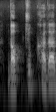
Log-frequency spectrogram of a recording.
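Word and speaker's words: 넓죽하다: 그 다음에 넓다 같은 경우에 죽하다나 둥글다 결합했을 때 넙으로 발음해서 넙죽하다 넙둥글다 이렇게 되는 거예요.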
